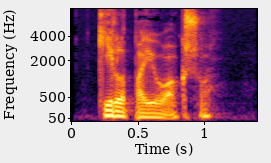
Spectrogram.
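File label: "Kilpajuoksu", Finnish; Race; OTAVA KONSERNI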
